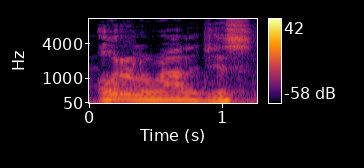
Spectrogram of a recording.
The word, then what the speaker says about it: otolaryngologist: All right, so gynecologist, otolaryngologist. You butchered o- it. Oto. – Otolaryngologist. There you go.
